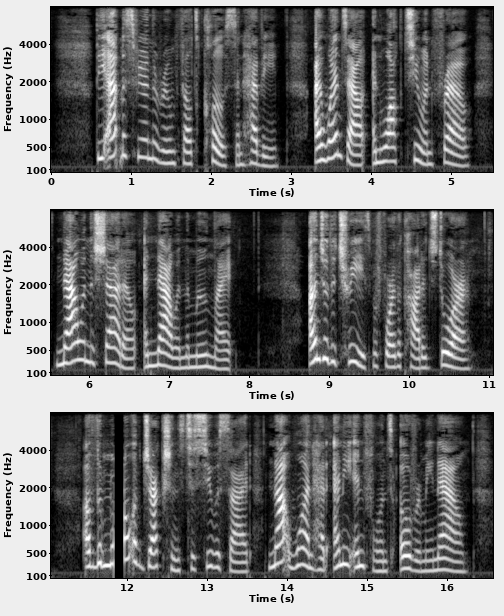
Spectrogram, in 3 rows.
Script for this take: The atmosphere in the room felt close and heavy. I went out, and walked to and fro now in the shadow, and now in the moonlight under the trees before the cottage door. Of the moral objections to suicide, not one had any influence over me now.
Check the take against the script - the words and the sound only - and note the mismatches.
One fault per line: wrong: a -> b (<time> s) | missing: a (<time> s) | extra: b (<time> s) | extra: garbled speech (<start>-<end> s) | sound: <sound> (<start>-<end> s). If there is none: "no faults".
sound: dropout (11.8-12.0 s)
